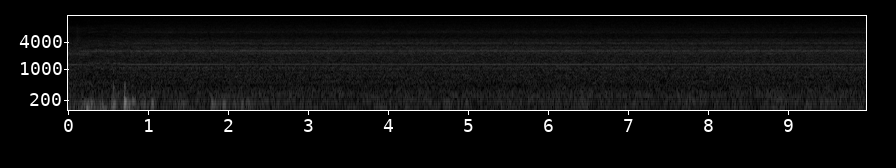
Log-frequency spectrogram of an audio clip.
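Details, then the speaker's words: Kingroon KP3S 3D printer part-cooling (layer) fan running: after a brief clunk, a steady, high-pitched, turbine-like whine with an airy hiss holds level throughout. The blower itself is simply very loud. "that layer fan is a turbine can you guys hear that in the background it's it's screaming she's a screamer"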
